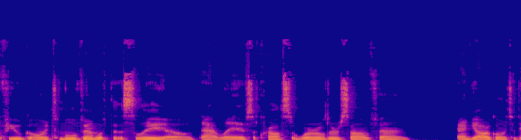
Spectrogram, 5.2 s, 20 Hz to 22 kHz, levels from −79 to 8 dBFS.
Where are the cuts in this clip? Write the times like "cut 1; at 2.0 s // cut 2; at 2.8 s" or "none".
none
